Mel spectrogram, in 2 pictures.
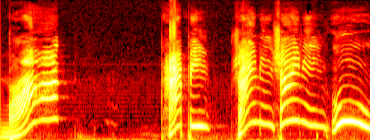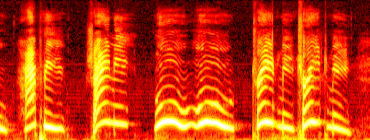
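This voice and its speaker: An extremely high-pitched, put-on character voice at a very slow pace, with long, frequent pauses. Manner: squawky, repetitive.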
